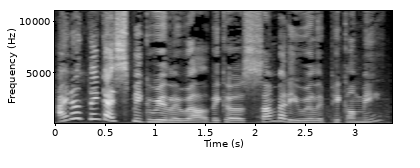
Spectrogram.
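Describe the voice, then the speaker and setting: A woman's voice: medium pitch, wildly swooping pitch, fast talker. Female co-host, native Japanese speaker with a Japanese accent, bubbly and teasing, a slight hiss of noise behind her. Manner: bubbly, laughs often, teasing. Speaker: podcast co-host. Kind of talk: casual chat.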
